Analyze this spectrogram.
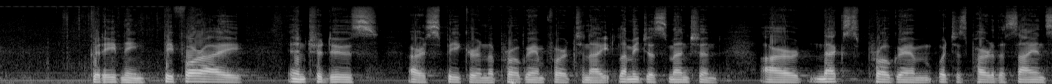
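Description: A man speaks calmly into a microphone in an echoing hall.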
